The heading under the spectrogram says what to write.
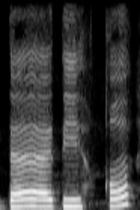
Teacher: Huruf-huruf tebal itu, Teman-teman, tidak boleh dimonyongkan, tetapi pangkal lidahnya terangkat. Kalau huruf qo ini pangkal lidahnya menyentuh langit-langit bagian tulang.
